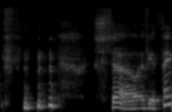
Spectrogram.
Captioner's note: chuckles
